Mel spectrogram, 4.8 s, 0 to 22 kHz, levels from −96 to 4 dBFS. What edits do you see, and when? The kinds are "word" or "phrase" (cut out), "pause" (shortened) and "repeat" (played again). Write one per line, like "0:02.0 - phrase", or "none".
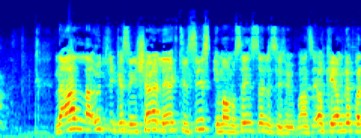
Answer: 0:02.8 - word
